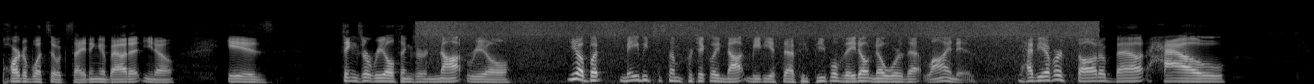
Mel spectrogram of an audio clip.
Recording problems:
high frequencies cut off; noticeable; nothing above 8 kHz
hiss; loud; from 4 to 11 s; 9 dB below the speech

